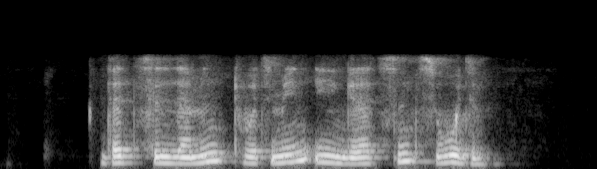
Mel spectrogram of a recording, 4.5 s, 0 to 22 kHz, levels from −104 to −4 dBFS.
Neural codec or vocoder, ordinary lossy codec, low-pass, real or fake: none; Opus, 32 kbps; 5.4 kHz; real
